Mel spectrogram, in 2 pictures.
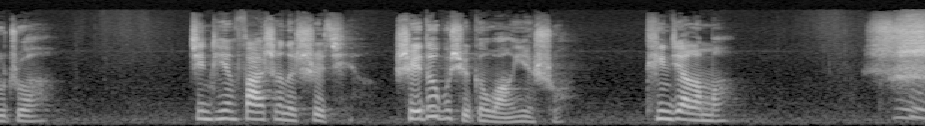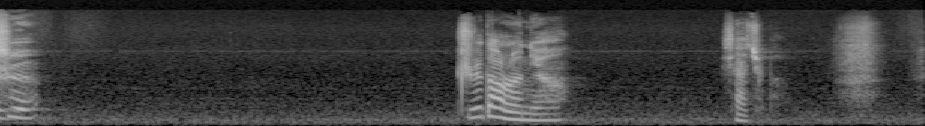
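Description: A woman speaks firmly and clearly, close by.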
